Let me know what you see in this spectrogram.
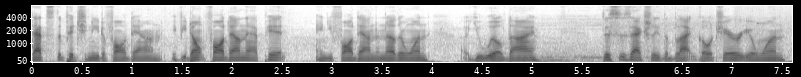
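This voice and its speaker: The pace is moderate. A man speaks with fairly even intonation. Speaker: gaming video guide host. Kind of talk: game walkthrough commentary. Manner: casual, hesitant with fillers.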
